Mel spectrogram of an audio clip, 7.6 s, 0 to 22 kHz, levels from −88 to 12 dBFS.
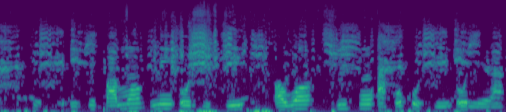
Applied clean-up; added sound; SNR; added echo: classical method spectral subtraction.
